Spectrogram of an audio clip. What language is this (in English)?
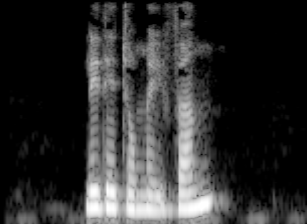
Cantonese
